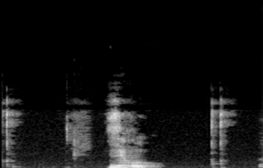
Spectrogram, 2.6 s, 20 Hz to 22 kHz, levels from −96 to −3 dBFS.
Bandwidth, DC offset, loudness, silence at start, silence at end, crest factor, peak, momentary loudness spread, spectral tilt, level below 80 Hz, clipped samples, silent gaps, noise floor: 9.6 kHz; under 0.1%; -17 LUFS; 0.05 s; 0 s; 20 dB; -2 dBFS; 24 LU; -4.5 dB/octave; -52 dBFS; under 0.1%; none; -65 dBFS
